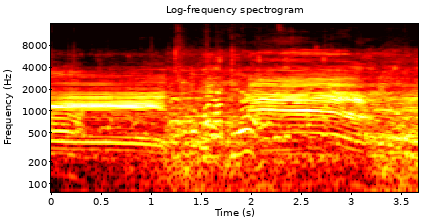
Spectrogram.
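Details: Sahiwal bull calves for sale at the Aftabganj cattle market in Dinajpur, Bangladesh, on market day, 1 July: long droning harmonic moos overlapping from several animals, with traders talking and haggling over prices throughout.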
